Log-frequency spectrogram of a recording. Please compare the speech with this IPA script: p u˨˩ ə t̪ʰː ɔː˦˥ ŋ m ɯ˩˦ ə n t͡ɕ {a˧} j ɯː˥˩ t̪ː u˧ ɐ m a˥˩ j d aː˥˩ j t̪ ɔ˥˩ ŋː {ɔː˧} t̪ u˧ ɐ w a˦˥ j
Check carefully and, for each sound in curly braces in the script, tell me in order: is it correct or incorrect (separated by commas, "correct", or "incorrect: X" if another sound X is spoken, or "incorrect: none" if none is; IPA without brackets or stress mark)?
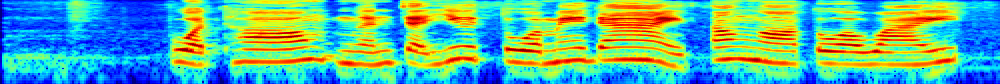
incorrect: a˨˩, correct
